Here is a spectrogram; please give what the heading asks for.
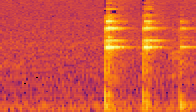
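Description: Three quick glassy clinks ring out in a row, bright and high-pitched, as shot glasses are handled and filled, with a faint low murmur underneath and no speech.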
